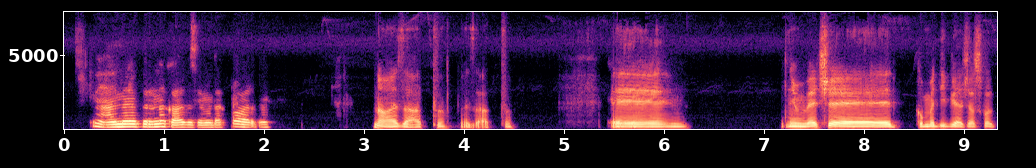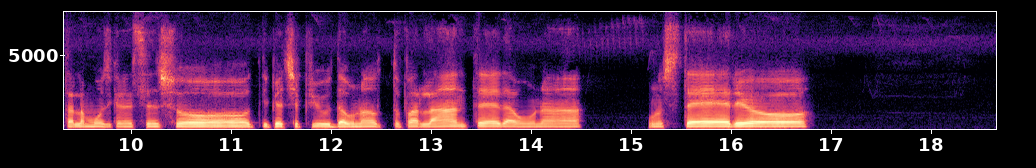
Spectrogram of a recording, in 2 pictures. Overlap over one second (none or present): none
